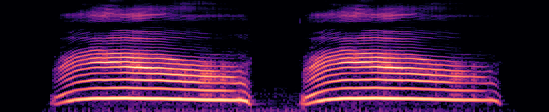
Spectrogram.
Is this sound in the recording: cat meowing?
yes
